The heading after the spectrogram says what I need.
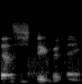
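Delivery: annoyed, irritated, angry delivery. Retelling the boss's reaction to a proposed product name: imitating an angry boss. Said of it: "he got all mad at me".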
